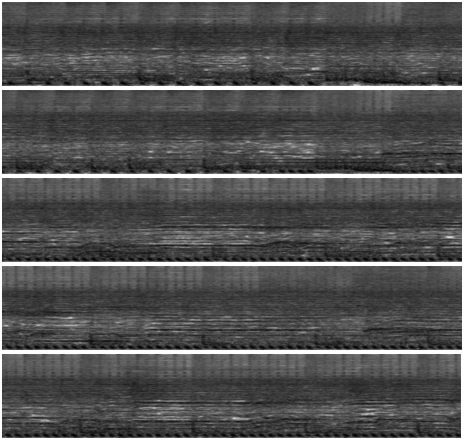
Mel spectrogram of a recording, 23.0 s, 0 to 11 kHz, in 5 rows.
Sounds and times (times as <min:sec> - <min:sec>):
Funk: 0:00.0 - 0:22.9
Pop music: 0:08.4 - 0:22.9.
